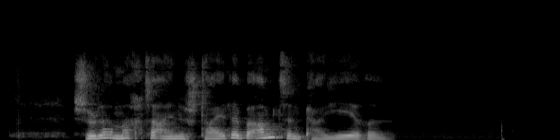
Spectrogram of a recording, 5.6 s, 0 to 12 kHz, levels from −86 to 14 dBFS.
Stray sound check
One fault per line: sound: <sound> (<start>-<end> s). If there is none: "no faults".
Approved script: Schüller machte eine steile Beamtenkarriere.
no faults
